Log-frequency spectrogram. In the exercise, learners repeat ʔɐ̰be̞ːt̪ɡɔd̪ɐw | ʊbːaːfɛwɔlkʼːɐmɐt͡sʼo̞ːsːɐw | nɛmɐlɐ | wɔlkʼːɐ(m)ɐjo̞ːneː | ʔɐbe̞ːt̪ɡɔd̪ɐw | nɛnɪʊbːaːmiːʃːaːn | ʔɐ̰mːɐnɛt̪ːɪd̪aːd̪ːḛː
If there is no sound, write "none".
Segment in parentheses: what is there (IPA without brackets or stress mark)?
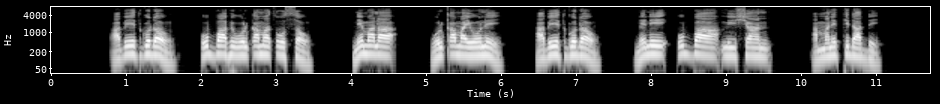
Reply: m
